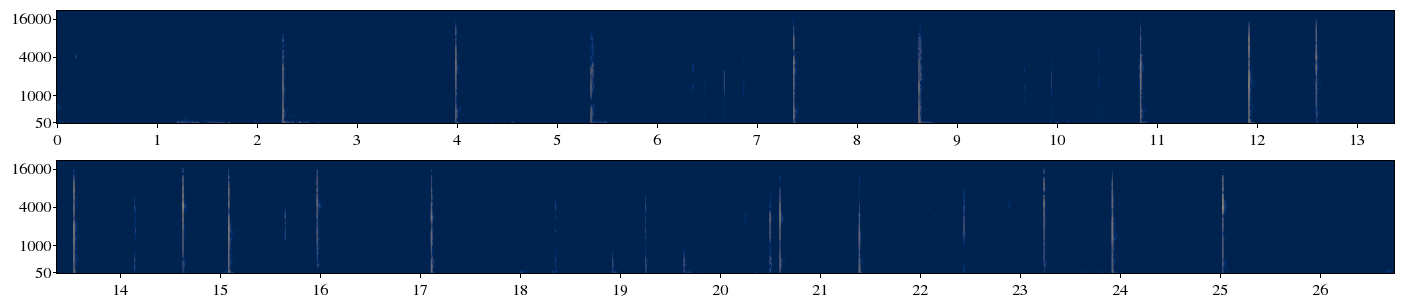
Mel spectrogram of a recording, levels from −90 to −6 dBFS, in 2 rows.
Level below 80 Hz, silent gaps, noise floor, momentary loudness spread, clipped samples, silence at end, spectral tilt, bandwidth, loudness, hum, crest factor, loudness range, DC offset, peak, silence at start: -86 dBFS; none; under -90 dBFS; 17 LU; under 0.1%; 1.7 s; 0.5 dB/octave; 13 kHz; -51 LUFS; none; 44 dB; 12 LU; under 0.1%; -16 dBFS; 2.25 s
